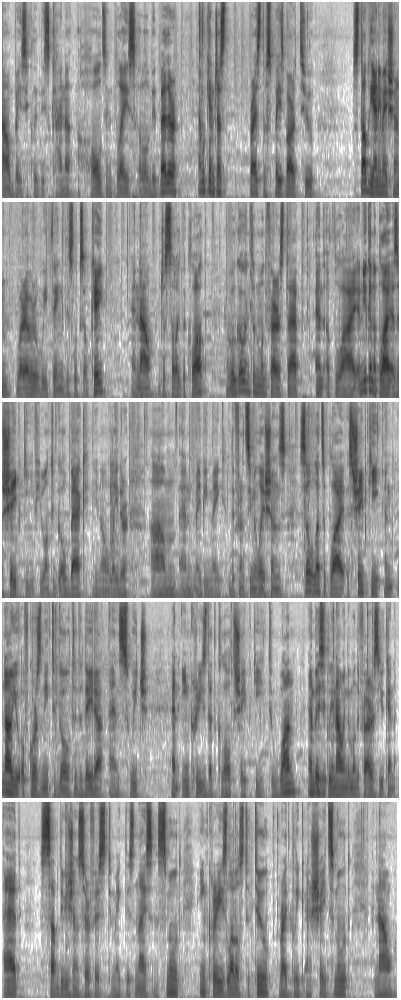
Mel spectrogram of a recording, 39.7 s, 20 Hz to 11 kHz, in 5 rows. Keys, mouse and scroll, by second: 3.9 space, 6.0-8.2 middle drag, 8.3-9.1 scroll down 2, 9.1-10.5 scroll up 2, 10.5 click, 12.7 click, 13.8-21.9 drag, 23.4 click, 24.8 click, 30.3 drag, 31.0-33.7 drag, 33.7 middle click, 36.3 click, 37.1-37.8 right drag, 38.3-38.8 middle drag, 38.8-39.2 scroll down 2, 39.2-39.6 middle drag.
